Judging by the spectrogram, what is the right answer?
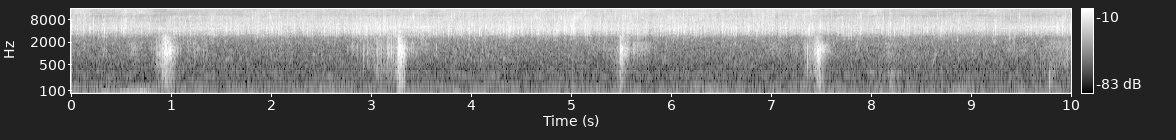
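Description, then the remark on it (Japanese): Steady fizzing hiss of liquid on the tip of a cotton swab, broken by four crisp little pops spaced a couple of seconds apart. No one speaks. “シュワシュワ。”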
